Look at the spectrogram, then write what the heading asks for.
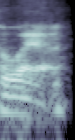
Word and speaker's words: Hawea: I pronounce it Hawea. Hawea. And that's somebody might tell me I'm wrong later upon reading it, but that's the pronunciation that I came up with.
